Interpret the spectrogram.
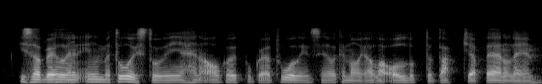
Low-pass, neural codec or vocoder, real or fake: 5.4 kHz; codec, 16 kHz, 0.3 kbps, FocalCodec; fake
